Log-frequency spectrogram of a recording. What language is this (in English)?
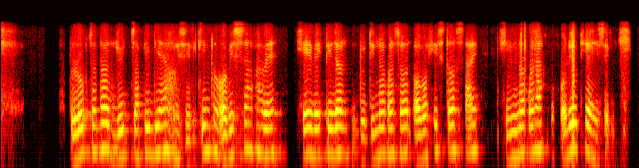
Assamese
